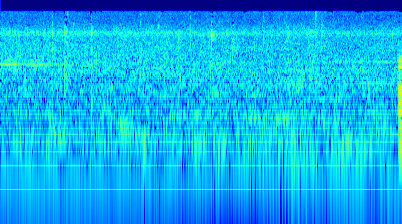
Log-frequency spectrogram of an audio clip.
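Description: Rice-and-gram-flour pakoras deep-frying in hot oil in a kadhai: a steady sizzle with fine crackles.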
